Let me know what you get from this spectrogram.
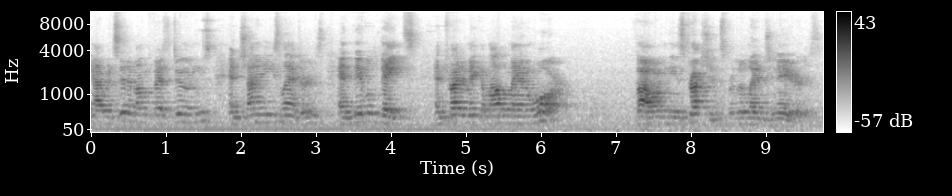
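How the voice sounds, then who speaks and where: Male storyteller, theatrical and expressive, bright forceful voice, very echoey room, distant mic. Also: on the high side. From United States. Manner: theatrical, expressive, lingering over words. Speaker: actor reading a story aloud. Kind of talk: dramatic live story reading. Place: event at a ranch, roomy space. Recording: echoey distant live recording with background noise.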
